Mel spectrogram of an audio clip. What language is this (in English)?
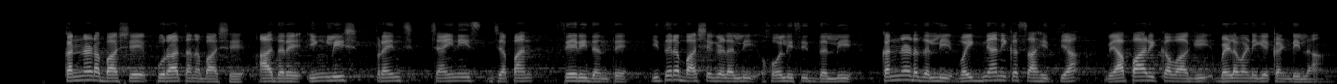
Kannada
